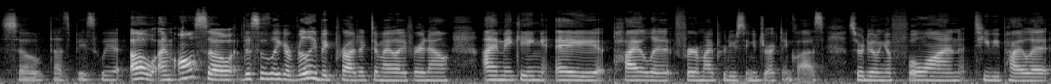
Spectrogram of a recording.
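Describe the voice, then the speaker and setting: In an ordinary speaking voice, a woman with an American accent talks at a moderate pace and medium pitch, keeping her intonation fairly even. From Pennsylvania, near Philadelphia. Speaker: college student, aspiring TV director. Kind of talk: interview, casual chat. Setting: college building lobby.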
